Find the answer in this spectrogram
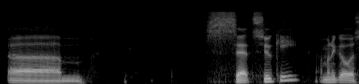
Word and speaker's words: Satsuki: Oh man, would I like to try and pronounce this name right. Um, Satsuki. I'm gonna go with Satsuki.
